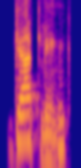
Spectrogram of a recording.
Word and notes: Gatling: Indian

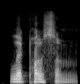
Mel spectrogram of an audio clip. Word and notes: liposome: American English

